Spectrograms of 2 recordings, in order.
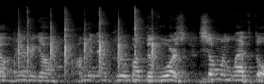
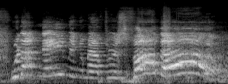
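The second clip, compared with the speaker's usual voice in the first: put-on high, loud English-accented shriek; imitating mother's outrage in an English accent; angry English accent; 12 semitones higher, 10 dB louder than usual. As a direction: yell it as a hammed-up English mother. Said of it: "she does it all in an English accent".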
